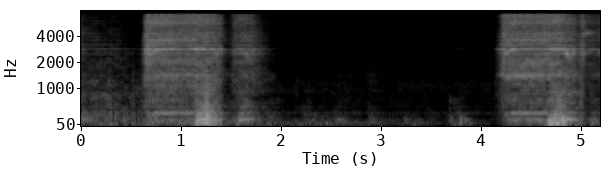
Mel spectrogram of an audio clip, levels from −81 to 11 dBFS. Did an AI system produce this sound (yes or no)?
yes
